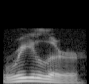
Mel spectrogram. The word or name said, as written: reeler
